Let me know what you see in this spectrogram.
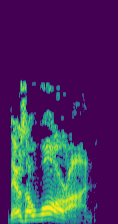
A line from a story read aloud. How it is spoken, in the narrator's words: Flint said loudly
